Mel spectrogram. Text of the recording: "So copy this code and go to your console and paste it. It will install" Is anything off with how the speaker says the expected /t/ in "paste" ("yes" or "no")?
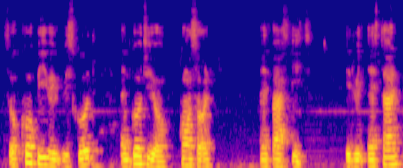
yes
